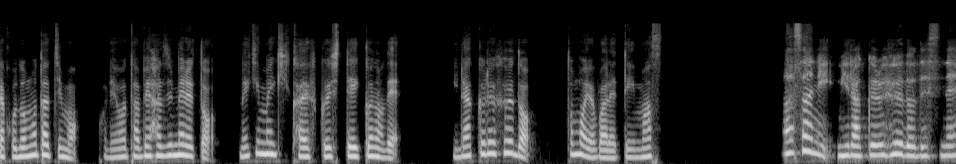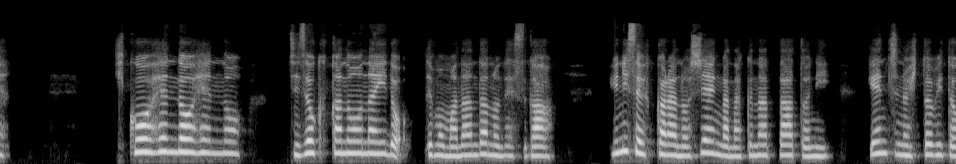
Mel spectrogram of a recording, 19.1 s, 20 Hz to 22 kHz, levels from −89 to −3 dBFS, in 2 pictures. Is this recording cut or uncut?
uncut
